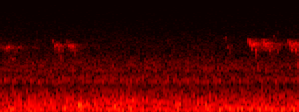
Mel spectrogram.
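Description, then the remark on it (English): Soft, high song of a wild bird perched at the top of a tree: a few brief, thin chirping notes in short bursts, faint above a constant low rumbling background noise, with no talking. “Song of the wild bird. Very soft.”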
